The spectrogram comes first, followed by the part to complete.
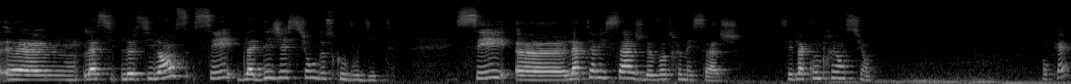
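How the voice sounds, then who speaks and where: A woman coaching a public speaking workshop, lively and chatty, demonstrating pace and pauses. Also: high voice. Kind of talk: workshop teaching. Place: agency workshop room. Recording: echoey room.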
